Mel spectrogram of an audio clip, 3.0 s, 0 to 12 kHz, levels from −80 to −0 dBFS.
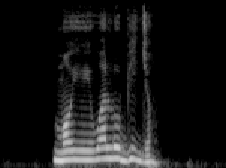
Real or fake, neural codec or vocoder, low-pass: fake; codec, 24 kHz, 0.9 kbps, WavTokenizer, medium speech release version 2; 10.8 kHz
